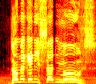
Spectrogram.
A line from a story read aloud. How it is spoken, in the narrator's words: shouted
